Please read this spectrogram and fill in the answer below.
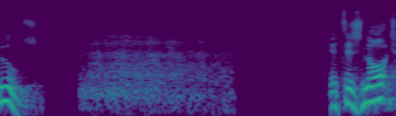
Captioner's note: audience laughs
